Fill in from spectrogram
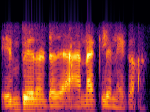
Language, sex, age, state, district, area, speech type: Telugu, male, 18-30, Telangana, Ranga Reddy, urban, conversation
